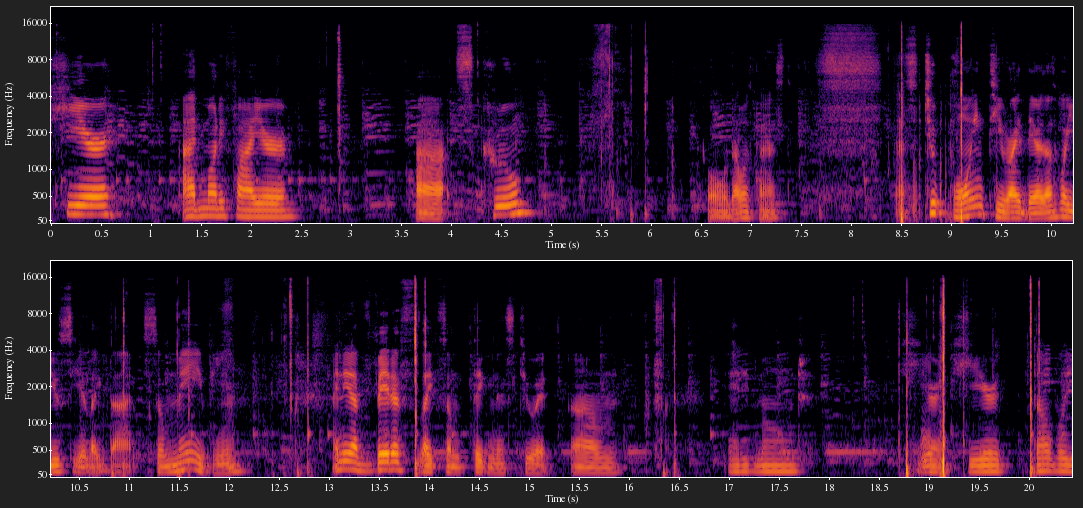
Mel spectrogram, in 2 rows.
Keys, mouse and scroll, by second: 1.0-4.3 drag, 4.9-5.6 middle drag, 5.8 z, 6.2-7.7 middle drag, 8.1-8.6 scroll up 3, 8.7 shift+middle click, 9.7-10.9 middle drag, 10.9 Tab, 11.8 Tab, 12.8 KP_1, 13.9 z, 16.0-16.4 scroll down 2, 16.4 Tab, 18.2 right click, 19.0 shift+right click, 20.0 w.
